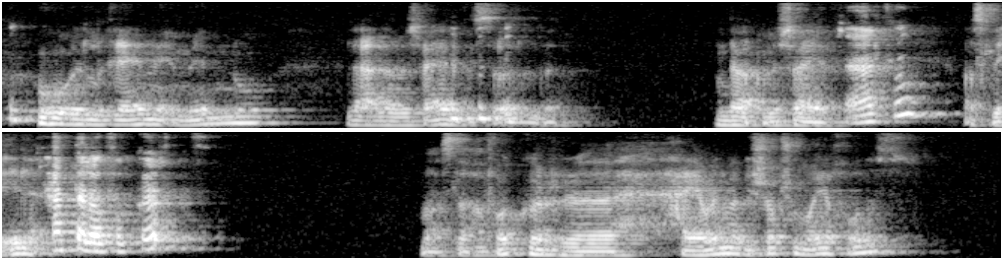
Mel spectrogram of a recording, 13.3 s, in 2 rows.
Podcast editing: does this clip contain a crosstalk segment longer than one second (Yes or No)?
No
